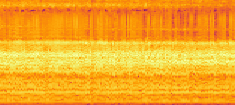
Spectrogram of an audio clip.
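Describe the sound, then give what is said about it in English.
A gas-powered leaf blower runs with a loud, steady, high-pitched engine whine and drone that holds constant with no change in pitch. “Fucking gas-powered leaf blowers. Yeah? Yeah, fuck. They're so annoying. Okay. That's what they sound like.”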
